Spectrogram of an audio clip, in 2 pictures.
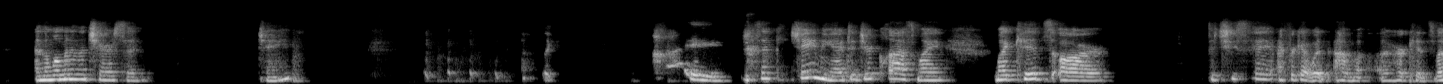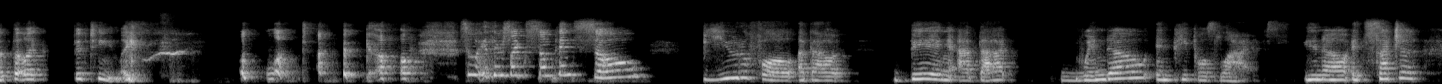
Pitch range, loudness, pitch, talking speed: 190-275 Hz, -19 LUFS, 225 Hz, 125 wpm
